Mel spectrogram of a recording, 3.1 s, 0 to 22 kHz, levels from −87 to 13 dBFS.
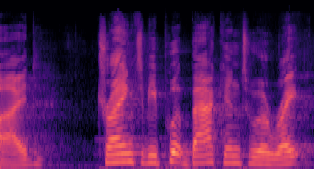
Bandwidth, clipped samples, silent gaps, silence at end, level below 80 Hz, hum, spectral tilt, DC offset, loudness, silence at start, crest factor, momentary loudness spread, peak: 16 kHz; under 0.1%; none; 0.05 s; -54 dBFS; none; -4.5 dB/octave; under 0.1%; -19 LUFS; 0 s; 18 dB; 9 LU; -2 dBFS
